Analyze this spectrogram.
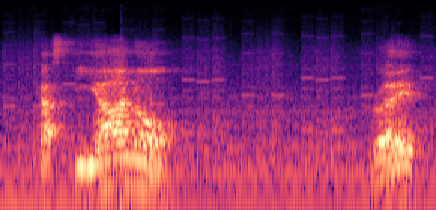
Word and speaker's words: Castellano: Castellano. Right? That's how they say it in Spain. Castellano. That idea got scrapped.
